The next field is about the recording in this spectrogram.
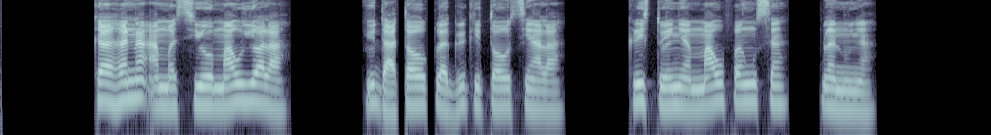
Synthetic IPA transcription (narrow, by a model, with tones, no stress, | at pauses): kɛ˦ɦɛ˦nã˦ʔa̰˨mɛ̃˨si˨wo˦mã˦wu˦jɔ˦la˦ | ju˦d̪a˨t̪ɔ˦wo˦k͡plɛ˦ɡɾi˦ki˨t̪ɔ˦wo˦sĩ˦a˨la˦ | kɾi˦st̪o˨ɛ˦ɲɛ̃˨mã˦wu˦ɸɛ˦ŋũ˦sɛ̃˦ | k͡plɛ˦nũ˦ɲã˦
